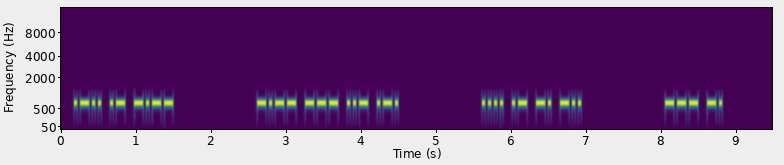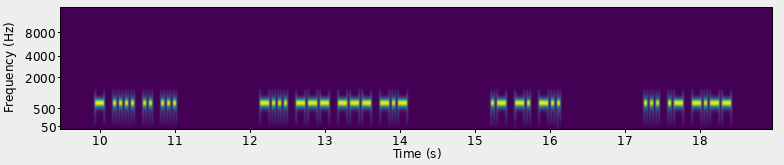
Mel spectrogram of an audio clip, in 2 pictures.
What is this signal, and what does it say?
Morse code, heard as a keyed tone, about 30 wpm, 700 Hz. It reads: LAY YOUR HAND ON THIS BOOK AND SAY
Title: 4x Word-Spacing - Sentences from Top 400 Words - 30wpm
